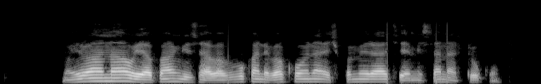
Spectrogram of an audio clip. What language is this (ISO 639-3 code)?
lug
